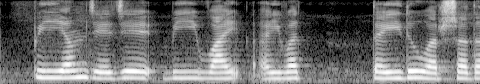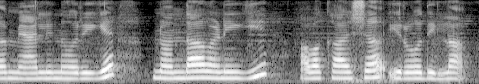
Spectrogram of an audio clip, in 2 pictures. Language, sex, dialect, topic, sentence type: Kannada, female, Dharwad Kannada, banking, statement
